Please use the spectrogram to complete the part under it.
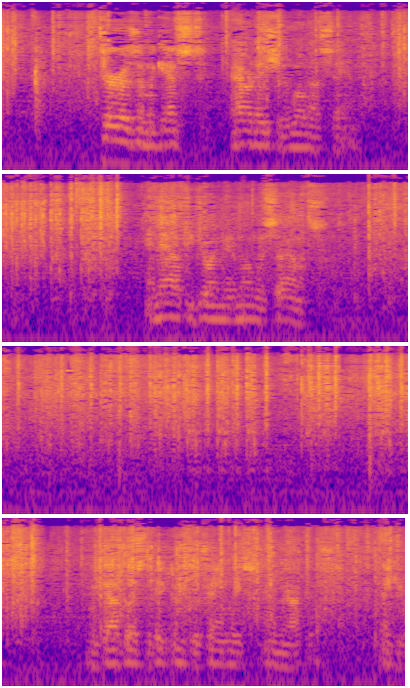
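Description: A middle-aged man speaks solemnly through a microphone.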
